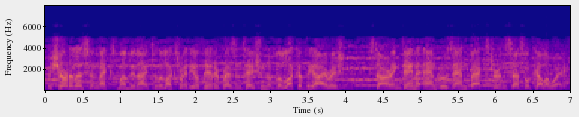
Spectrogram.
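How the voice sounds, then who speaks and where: A man's voice: fairly high pitch, animated, quick pace. A man working as a 1940s radio announcer, reading scripted copy with a polished sales delivery. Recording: dull 1940s radio, music behind.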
